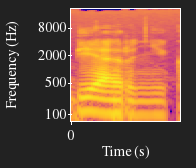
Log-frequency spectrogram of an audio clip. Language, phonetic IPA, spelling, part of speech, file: Polish, [ˈbʲjɛrʲɲik], biernik, noun, Pl-biernik.ogg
